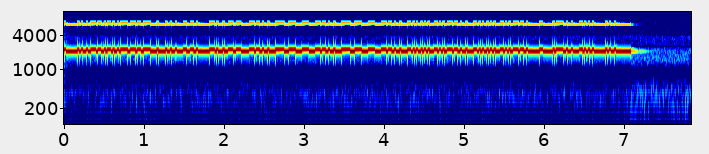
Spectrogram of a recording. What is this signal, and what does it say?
RTTY (45.45 baud, 170 Hz shift), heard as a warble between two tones, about 2200 Hz centre, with room echo. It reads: … DE OK8HAM 599 599 464 464 VE4F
